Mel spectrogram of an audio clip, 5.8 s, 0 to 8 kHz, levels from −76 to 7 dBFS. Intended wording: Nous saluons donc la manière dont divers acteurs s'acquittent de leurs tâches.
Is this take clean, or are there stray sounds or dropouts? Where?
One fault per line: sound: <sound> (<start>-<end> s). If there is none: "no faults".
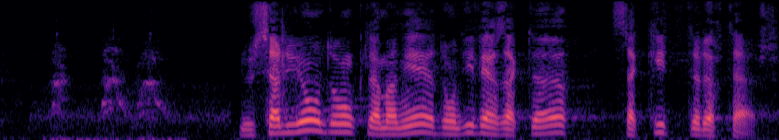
sound: bark (0.3-1.4 s)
